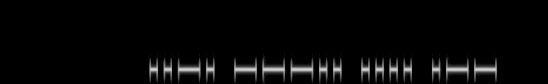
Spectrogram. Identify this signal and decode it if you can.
Morse code, heard as a keyed tone, about 17 wpm, 700 Hz. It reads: F8HW
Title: DXCC-100 Call Signs - 4 Characters - Repeated 3x - 17wpm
